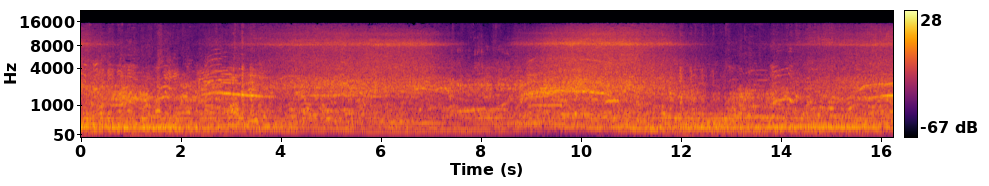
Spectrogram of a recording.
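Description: A ride's machinery hums steadily.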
